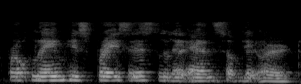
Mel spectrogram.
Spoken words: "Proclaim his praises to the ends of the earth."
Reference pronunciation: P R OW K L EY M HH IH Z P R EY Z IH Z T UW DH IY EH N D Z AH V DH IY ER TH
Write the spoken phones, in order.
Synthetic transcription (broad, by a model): P R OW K L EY M HH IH S P R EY S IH S T UW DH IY EH N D S AH V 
